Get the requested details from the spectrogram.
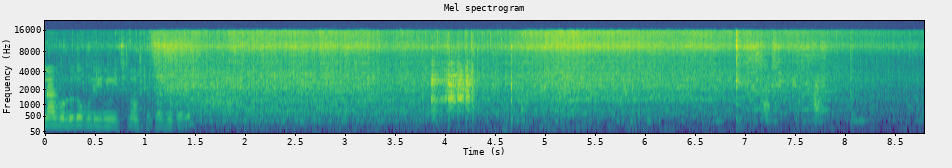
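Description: Food sizzles in hot oil.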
